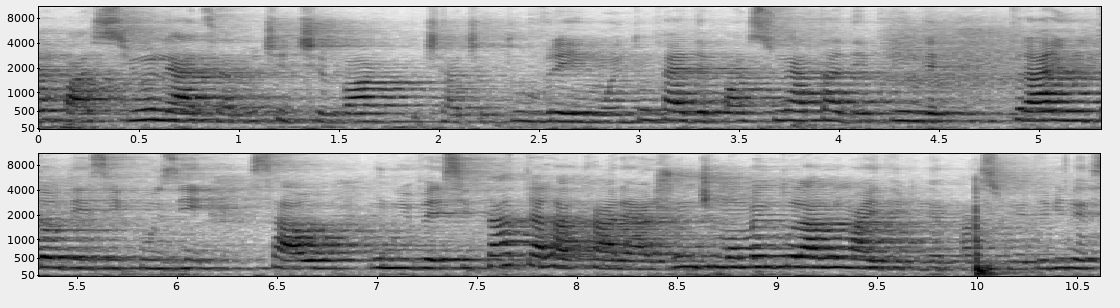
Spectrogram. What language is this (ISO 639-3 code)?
ron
